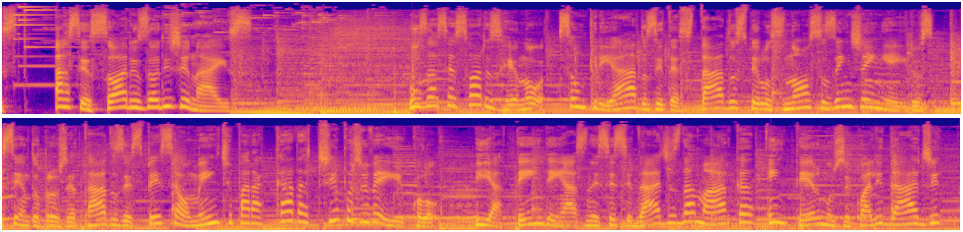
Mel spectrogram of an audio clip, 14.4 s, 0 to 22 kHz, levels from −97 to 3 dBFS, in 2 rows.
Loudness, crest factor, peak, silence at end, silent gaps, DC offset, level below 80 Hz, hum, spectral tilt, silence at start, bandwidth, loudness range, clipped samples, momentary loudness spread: -13 LUFS; 12 dB; 0 dBFS; 0 s; none; under 0.1%; -26 dBFS; none; -4.5 dB/octave; 0 s; over 20 kHz; 1 LU; under 0.1%; 2 LU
